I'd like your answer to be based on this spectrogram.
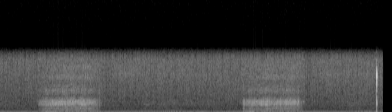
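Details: Snoring: two rough, rattling snores on breathing in, about three seconds apart, over a steady low hum.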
